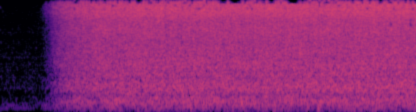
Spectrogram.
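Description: Strong current of the Regoyo River in Lumajang, East Java, after a lahar flood, a dense, steady roaring rush of water that swells in after a quiet start and stays loud and unbroken.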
